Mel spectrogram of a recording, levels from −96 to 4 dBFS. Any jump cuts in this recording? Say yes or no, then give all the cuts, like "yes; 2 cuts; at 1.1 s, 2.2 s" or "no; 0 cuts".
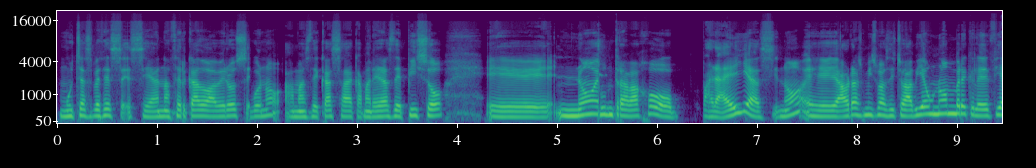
yes; 2 cuts; at 1.9 s, 5.4 s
